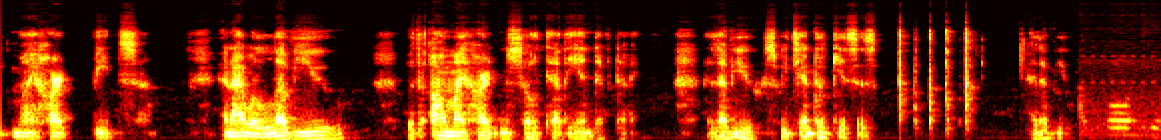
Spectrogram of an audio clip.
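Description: A middle-aged man talks calmly into a microphone close by.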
